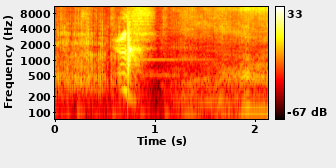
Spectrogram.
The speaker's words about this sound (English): The zipper is stuck. Pull harder!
